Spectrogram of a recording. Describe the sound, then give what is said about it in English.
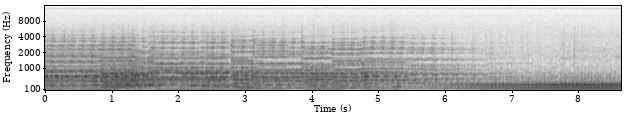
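A car engine runs continuously with a loud, droning hum that falters and dips briefly near the end before swelling back up, with no voices present. “Listen to that engine, Penny. Seems to be something the matter with it.”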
